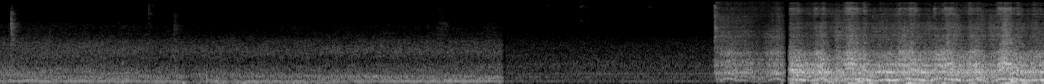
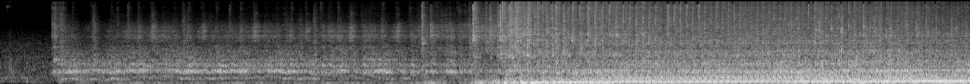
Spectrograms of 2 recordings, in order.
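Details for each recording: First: 1969 Pontiac GTO 400, 3-speed, first start after sitting since 1978, with new distributor cap and old plugs: quiet cranking, then the V8 catches and roars briefly but stalls, starving for steady fuel. The carburetor needs rebuilding. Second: 1969 Pontiac GTO 400 with a 3-speed, sitting since 1978, first start in about 40 years with the carburetor still needing a rebuild: cranks a few seconds, then catches into a steady, strong idle that climbs slightly. Normal start and idle.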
